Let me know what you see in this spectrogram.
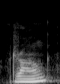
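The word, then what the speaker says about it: wrong: जाता है यानी कि डब् के बाद आर हो तो डब् साइलेंट हो जाता है तो हम किस साइ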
